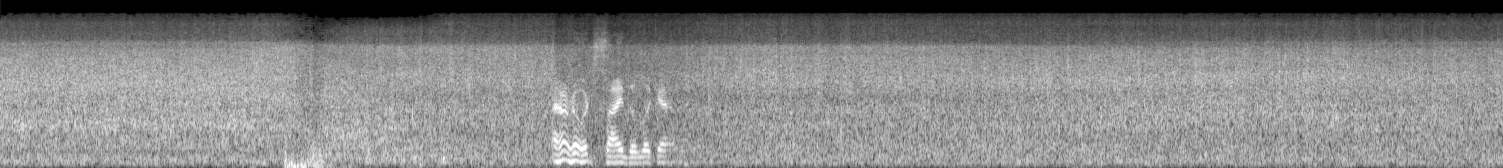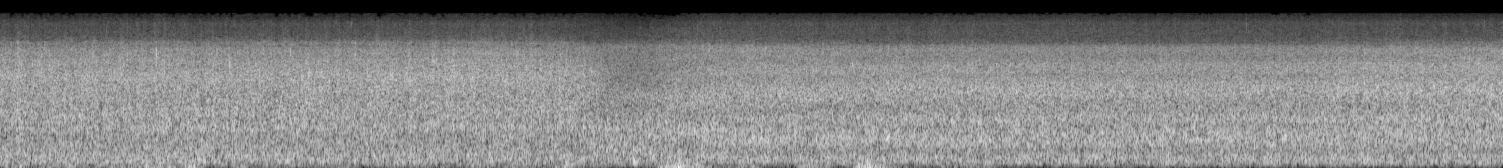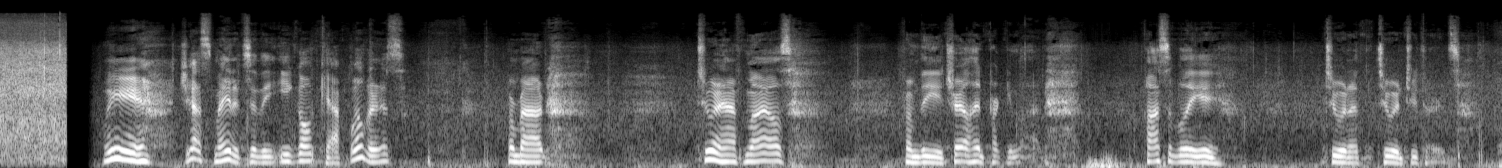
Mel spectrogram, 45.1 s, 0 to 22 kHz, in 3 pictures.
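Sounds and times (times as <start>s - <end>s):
creek rushing over rocks: 0.0s - 30.8s.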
